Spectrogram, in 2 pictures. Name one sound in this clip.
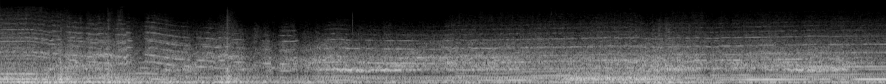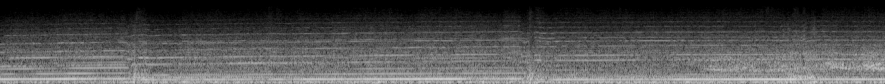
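A racing car engine revs high, dropping in pitch at each gear change.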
